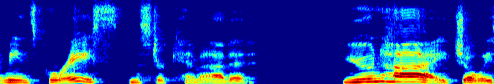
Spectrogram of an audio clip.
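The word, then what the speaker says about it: Unhei: Yes, it's pronounced Yoonhai. And it means grace, Mr. Kim added. Yoonhai, Joey said slowly, and this time perfectly.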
